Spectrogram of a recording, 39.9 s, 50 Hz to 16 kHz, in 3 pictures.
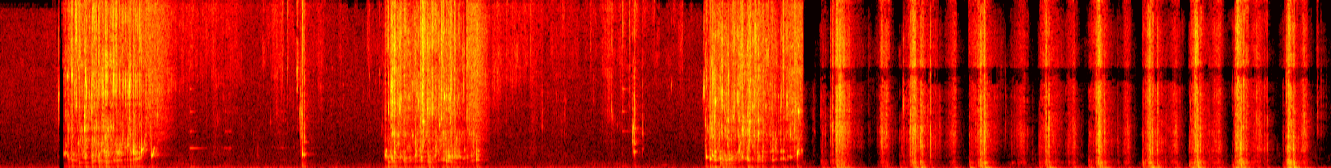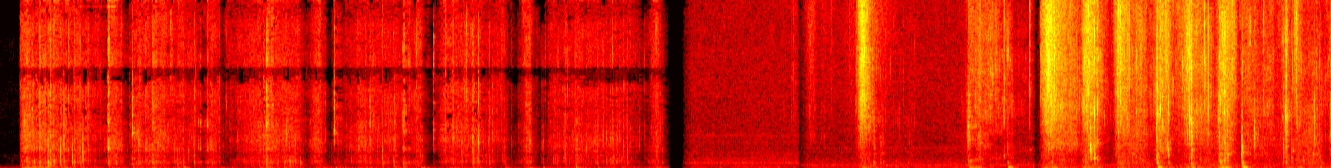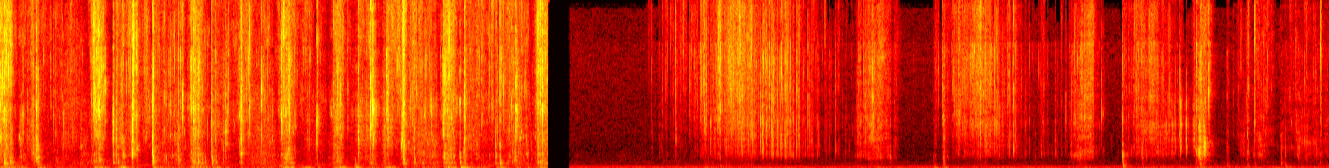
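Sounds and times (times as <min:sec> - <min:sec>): crunchy slime crackling: 0:23.0 - 0:32.1, 0:33.2 - 0:39.9
slime squelching and popping: 0:23.0 - 0:32.1, 0:33.3 - 0:39.9.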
